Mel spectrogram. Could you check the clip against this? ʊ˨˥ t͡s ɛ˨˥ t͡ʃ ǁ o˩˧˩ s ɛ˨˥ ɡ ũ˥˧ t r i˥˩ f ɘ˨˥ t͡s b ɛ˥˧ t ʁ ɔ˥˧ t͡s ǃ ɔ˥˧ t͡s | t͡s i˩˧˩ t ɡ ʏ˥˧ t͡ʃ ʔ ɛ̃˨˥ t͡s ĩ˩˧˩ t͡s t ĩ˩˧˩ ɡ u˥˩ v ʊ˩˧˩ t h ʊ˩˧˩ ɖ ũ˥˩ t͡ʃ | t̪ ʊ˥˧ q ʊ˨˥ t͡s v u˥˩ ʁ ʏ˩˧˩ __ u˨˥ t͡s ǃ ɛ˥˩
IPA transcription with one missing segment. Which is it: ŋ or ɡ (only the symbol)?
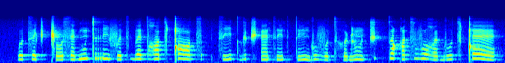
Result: ɡ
